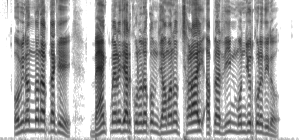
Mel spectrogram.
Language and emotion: Bengali, surprised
